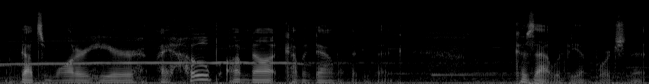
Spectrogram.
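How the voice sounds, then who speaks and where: A man's voice: low voice, wildly swooping pitch, normal speed, creaky. A man live-streaming alone at his desk mic, rambling and thinking aloud with many fillers, a bit sniffly. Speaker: streamer making battle maps. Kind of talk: casual live-stream talk to himself. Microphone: desk microphone. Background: quiet background music.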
